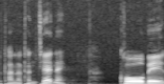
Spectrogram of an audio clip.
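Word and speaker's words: 神戸: Kobe là chữ thần với chữ hộ đọc đặc biệt là đọc là ko có nghĩa là thành phố Kobe.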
